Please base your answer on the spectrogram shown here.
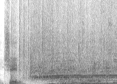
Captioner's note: audience applauding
